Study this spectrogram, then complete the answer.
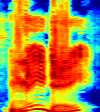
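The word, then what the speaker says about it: m'aidez: The term Mayday, used for signaling for help after SOS, It comes from the French term m'aides, which is pronounced Mayday and means help me.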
